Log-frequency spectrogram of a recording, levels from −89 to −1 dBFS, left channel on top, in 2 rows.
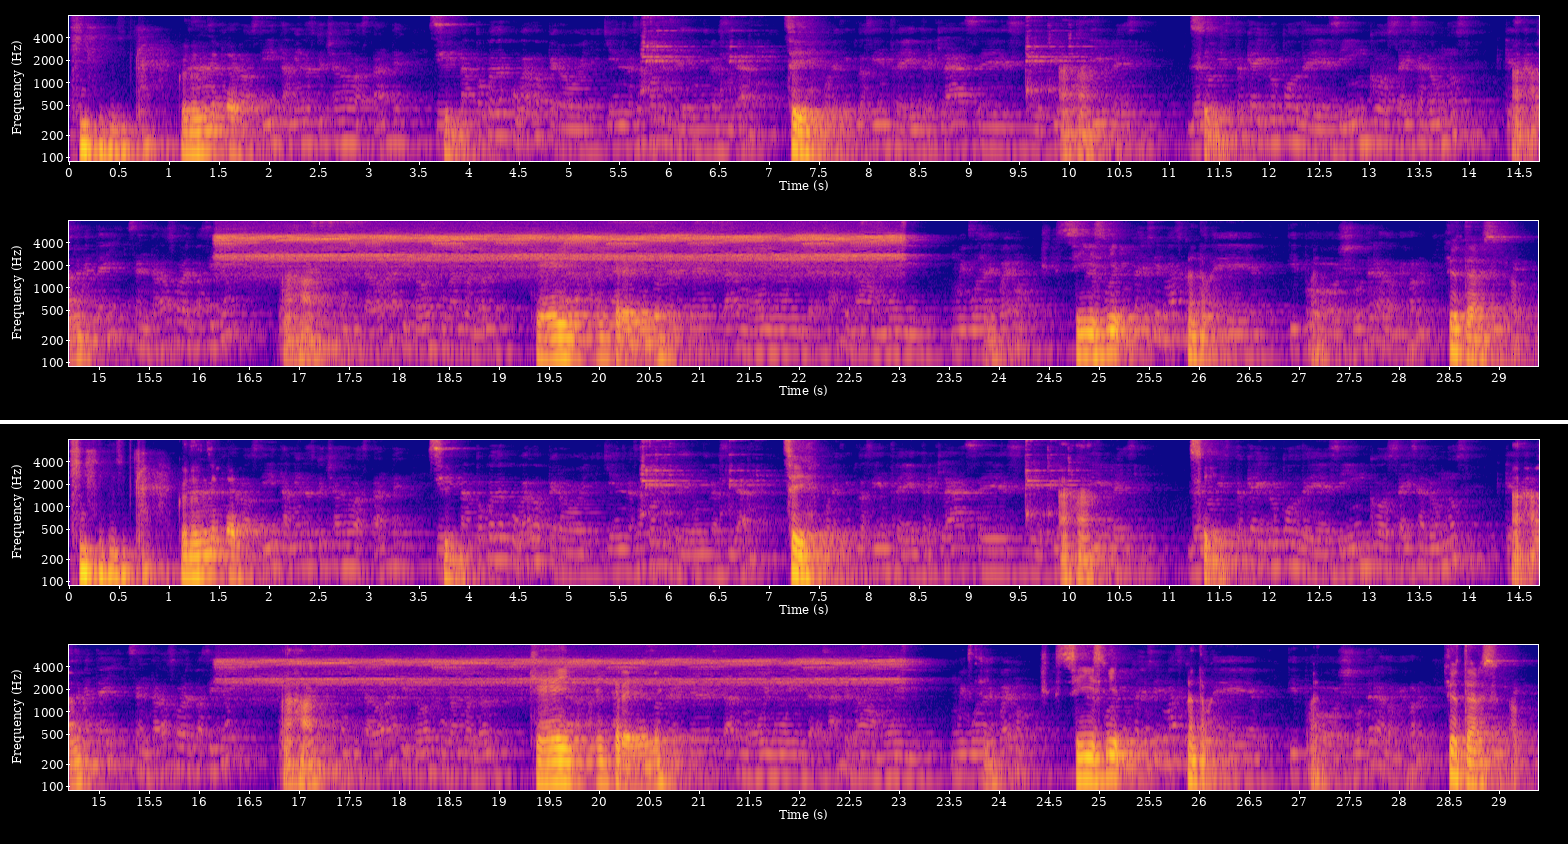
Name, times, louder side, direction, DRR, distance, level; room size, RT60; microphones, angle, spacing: voice 1, 0.0-1.7 3.6-3.9 7.2-7.4 9.9-10.2 11.2-11.5 14.4-14.8 16.8-17.2 19.3-20.7 23.9-24.0 24.6-25.2 25.9-26.1 27.1-27.2 28.5-29.2, right 3 dB, 90° right, 9 dB, 0.4 m, -22 dB
voice 2, 1.2-3.4 3.7-7.1 7.3-10.7 11.2-14.0 14.4-19.0 19.4-23.2 23.5-24.3 24.9-28.5 28.8-29.2, equal, 5° left, -9 dB, 2.9 m, -42 dB
sound 1, 5.7-6.9 9.5-10.7, right 2 dB, 65° right, 3.1 m, -40 dB
sound 2, 16.1-23.1, left 7 dB, 30° left, 0.3 m, -28 dB
16.0 x 6.7 x 3.2 m, 1.4 s
head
